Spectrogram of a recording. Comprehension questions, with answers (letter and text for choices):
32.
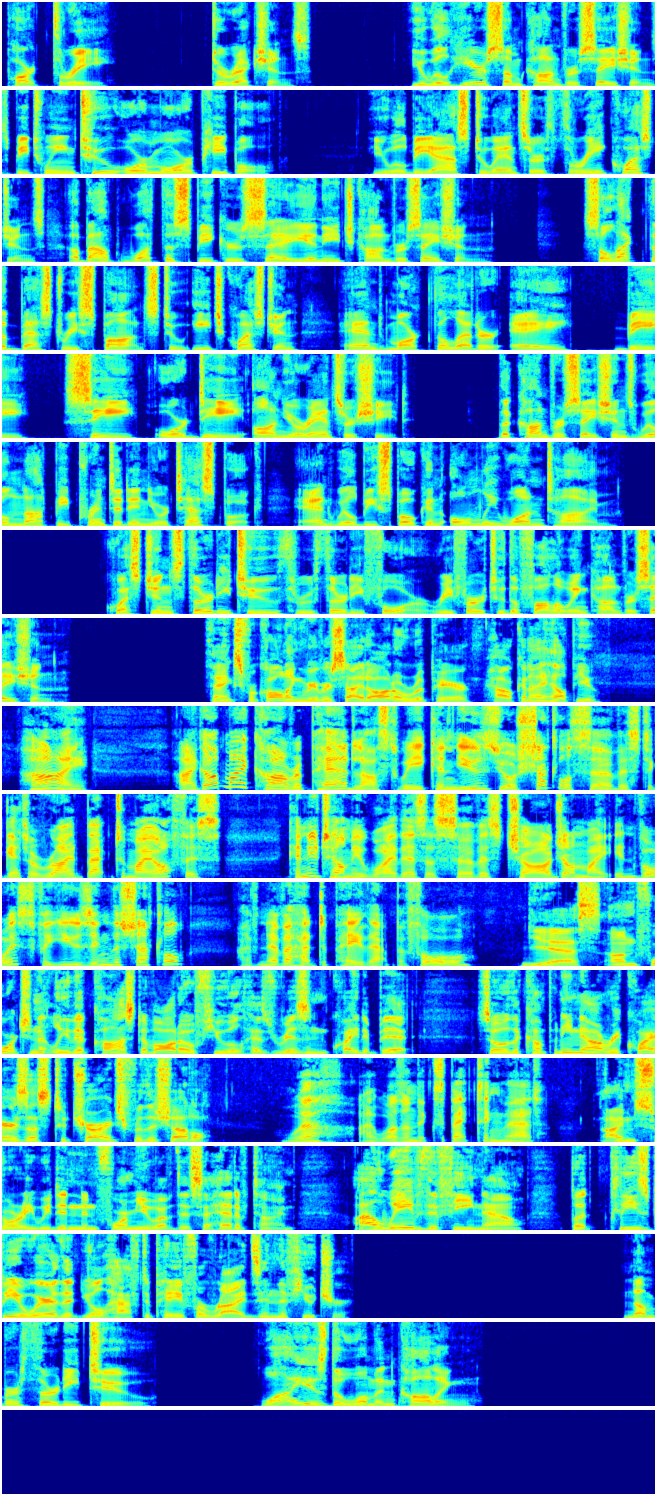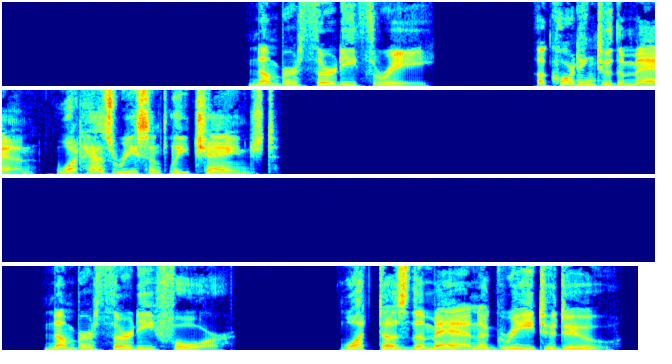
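Why is the woman calling?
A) To make an appointment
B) To rent a car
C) To ask about a fee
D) To apply for a position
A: C) To ask about a fee

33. According to the man, what has recently changed?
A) Office hours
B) Job requirements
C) A computer system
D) A company policy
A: D) A company policy

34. What does the man agree to do?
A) Waive a fee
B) Reschedule a meeting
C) Sign a contract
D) Repair a vehicle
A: A) Waive a fee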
